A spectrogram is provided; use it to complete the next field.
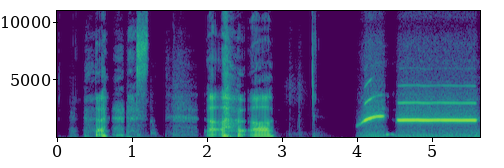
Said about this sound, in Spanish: ya puedo silbar nuevamente. Así que estoy avanzando en mi recuperación, amigos.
